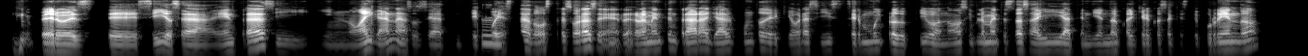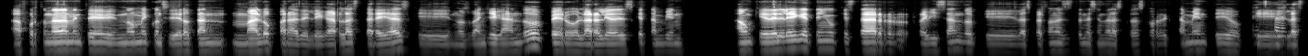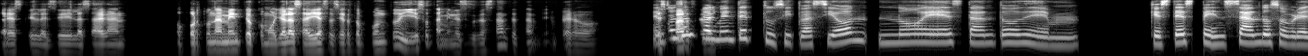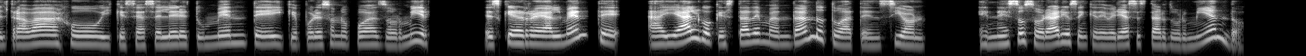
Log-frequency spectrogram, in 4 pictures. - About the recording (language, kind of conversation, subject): Spanish, advice, ¿Cómo puedo dejar de rumiar sobre el trabajo por la noche para conciliar el sueño?
- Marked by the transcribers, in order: chuckle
